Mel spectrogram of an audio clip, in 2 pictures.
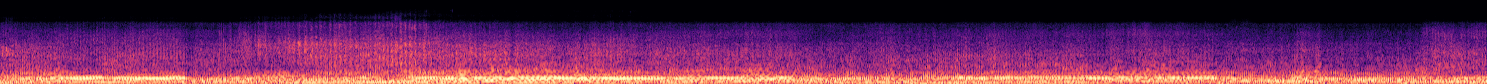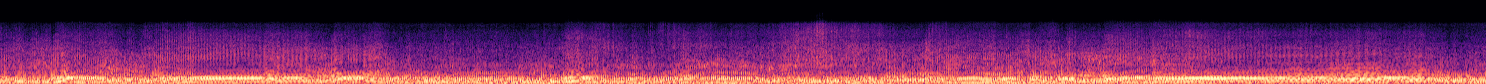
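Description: A dirt bike engine revs up and down close by, rising and falling in pitch.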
